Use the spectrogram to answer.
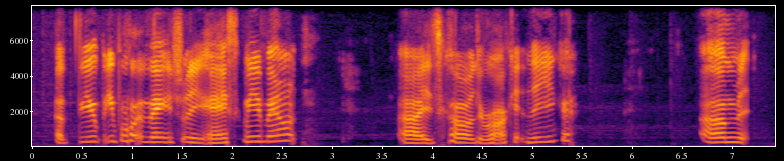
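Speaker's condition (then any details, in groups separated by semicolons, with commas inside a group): Spinal muscular atrophy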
